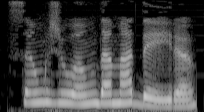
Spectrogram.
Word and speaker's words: São João da Madeira: Let's see if I can get a Portuguese pronunciation. – São João da Madeira. – San Joao da Madeira. All right, so that is where they're from, at least a better pronunciation at least by way of Google Translate.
